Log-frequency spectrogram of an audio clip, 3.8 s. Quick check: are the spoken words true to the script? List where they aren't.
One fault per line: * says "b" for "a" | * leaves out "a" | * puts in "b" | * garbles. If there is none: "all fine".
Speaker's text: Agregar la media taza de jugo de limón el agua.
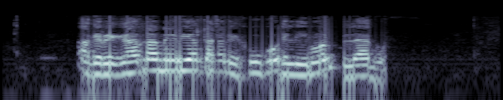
all fine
